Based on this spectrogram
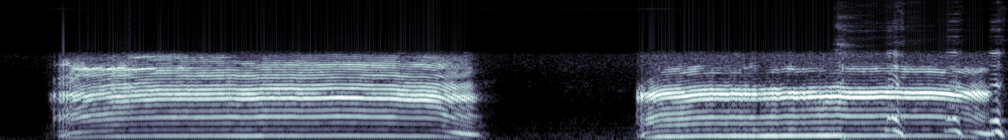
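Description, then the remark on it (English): Two long, loud moos from a cow, each held for about two seconds with a brief pause between them; the second call turns slightly rough near its end. No one speaks. “I was on vacation when the cows that got out.”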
